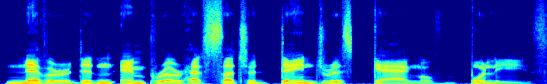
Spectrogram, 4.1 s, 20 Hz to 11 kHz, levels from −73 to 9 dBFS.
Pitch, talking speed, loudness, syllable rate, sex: 100 Hz, 160 wpm, -20 LUFS, 4.3 syllables/s, male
